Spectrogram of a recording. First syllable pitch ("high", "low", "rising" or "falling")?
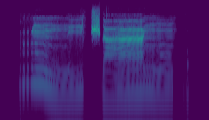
falling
